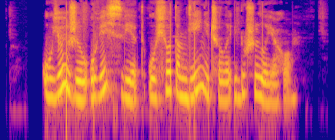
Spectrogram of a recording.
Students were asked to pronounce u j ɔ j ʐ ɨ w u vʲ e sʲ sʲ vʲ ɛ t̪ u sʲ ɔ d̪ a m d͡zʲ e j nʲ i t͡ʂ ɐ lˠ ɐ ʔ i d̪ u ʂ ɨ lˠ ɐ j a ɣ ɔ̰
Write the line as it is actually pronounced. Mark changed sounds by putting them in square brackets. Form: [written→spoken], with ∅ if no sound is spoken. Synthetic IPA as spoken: u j ɔ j ʐ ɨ w u vʲ e sʲ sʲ vʲ ɛ t̪ u sʲ ɔ [d̪→t̪] a m d͡zʲ e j nʲ i t͡ʂ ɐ lˠ ɐ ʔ i d̪ u ʂ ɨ lˠ ɐ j a ɣ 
